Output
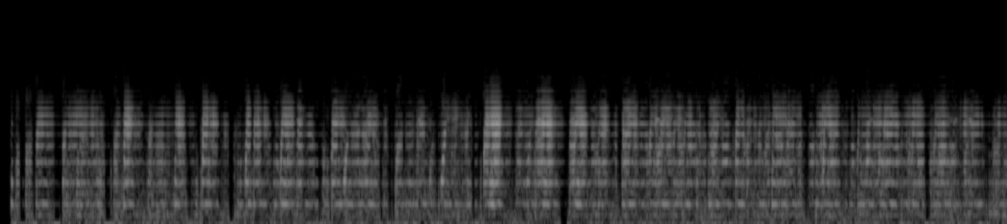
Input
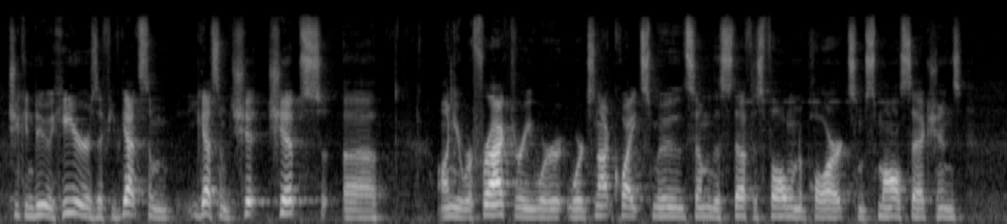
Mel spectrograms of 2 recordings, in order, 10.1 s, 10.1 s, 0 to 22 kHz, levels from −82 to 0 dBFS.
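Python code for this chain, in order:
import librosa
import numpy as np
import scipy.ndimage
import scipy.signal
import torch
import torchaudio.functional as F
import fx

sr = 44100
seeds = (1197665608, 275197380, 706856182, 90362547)

y = np.r_[np.sort(x[:len(x) // 128 * 128].reshape(-1, 128), axis=1).ravel(), x[len(x) // 128 * 128:]]
y = fx.high_shelf(y, sr, hz=4200.0, db=-10.5)
y = fx.auto_wah(y, sr, base_hz=520.0, top_hz=2400.0, q=5.0, full_db=-25.0, direction='up')
y = fx.echo_swing(y, sr, ms=853, ratio=1.5, feedback_pct=43, wet_db=-3)
y = fx.pitch_keep_formants(y, sr, semitones=1.5)
y = fx.filter_lfo_notch(y, sr, shape='sine', hz=9.2, low_hz=310.0, high_hz=1700.0, q=1.4)
y = fx.backlash(y, sr, play_db=-41.5)
y = fx.spacing_loss(y, sr, db_at_10k=33)
y = y + 10.0 ** (-22.5 / 20.0) * np.pad(y, (int(111 * sr / 1000.0), 0))[:len(y)]
y = fx.band_squash(y, sr, depth_pct=40)
y = y * librosa.db_to_amplitude(9.5)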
